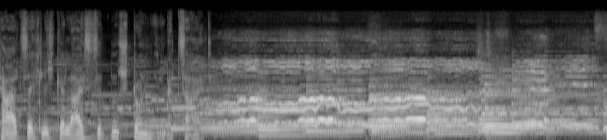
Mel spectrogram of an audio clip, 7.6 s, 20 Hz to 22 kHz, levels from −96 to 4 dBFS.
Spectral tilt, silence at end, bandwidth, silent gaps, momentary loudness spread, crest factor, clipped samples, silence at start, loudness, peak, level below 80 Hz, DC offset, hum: -4.5 dB/octave; 0 s; 15.5 kHz; none; 13 LU; 16 dB; under 0.1%; 0 s; -20 LUFS; -4 dBFS; -66 dBFS; under 0.1%; none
